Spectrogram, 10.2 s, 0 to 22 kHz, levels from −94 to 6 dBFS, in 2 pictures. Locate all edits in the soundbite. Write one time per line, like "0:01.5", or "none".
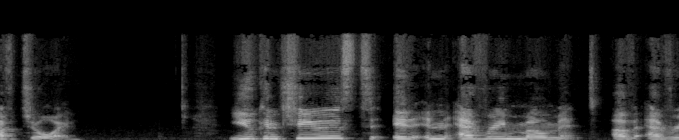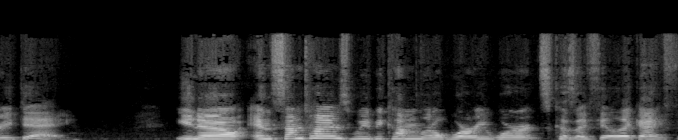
none

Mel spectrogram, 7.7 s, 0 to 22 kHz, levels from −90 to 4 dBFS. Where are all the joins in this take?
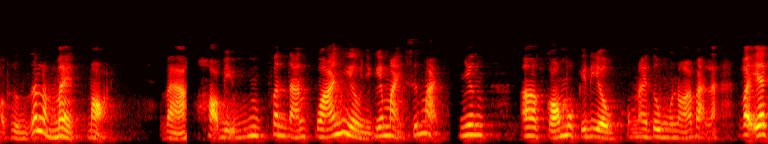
0:01.9
0:04.5

